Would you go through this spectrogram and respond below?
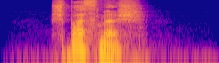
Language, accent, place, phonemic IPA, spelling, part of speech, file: German, Germany, Berlin, /ˈʃpasmɪʃ/, spasmisch, adjective, De-spasmisch.ogg
- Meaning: spasmic, spasmodic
